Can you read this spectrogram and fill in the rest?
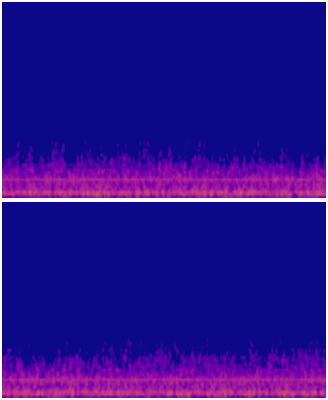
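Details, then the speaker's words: Two Lennox commercial rooftop units: a steady low rumble with a constant hum on top; both inducer motors sound rough and bad, with the cause not pinned down. "as you can hear those two inducer Motors sound pretty bad"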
